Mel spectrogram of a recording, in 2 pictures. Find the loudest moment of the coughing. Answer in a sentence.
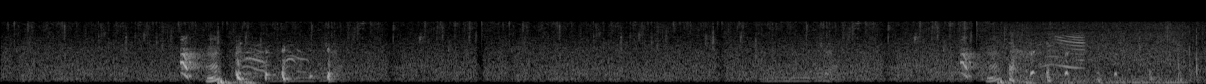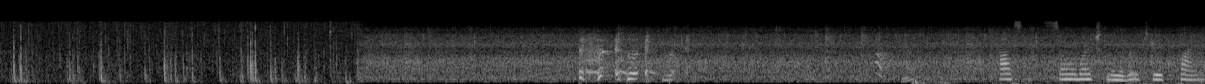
The volume of the coughing peaks at 18 seconds.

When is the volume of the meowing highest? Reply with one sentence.
The volume of the meowing peaks at 2 seconds.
